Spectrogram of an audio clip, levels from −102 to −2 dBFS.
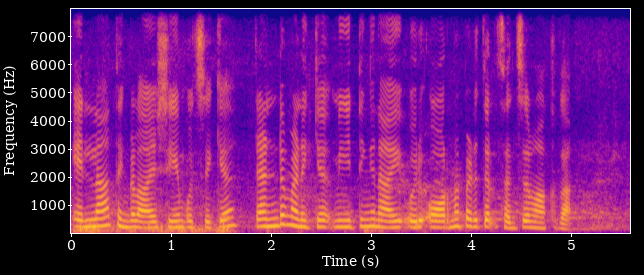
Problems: none marked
